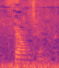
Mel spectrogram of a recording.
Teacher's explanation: The standard pronunciation is fountain with a true T, fountain. The other pronunciation is what you'll hear in fast speech, fountain.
